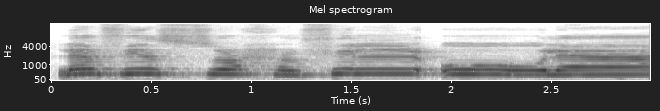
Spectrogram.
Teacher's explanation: സ്വാദിൻ്റെ മഖ്റജ് നമ്മുടെ നാവിൻ്റെ അറ്റം താഴെ മുൻപല്ലിൻ്റെ ഉൾവശത്ത് വെക്കുക. അതോടുകൂടി തന്നെ നാവിൻ്റെ ബാക്ക് നല്ലോണം മുകളിലേക്ക് ഉയർത്തി കൊടുക്കുക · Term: തഫ്ഹീം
